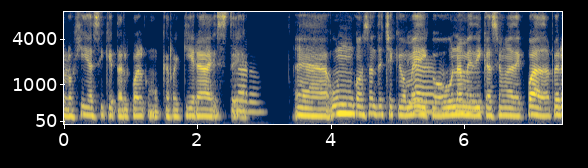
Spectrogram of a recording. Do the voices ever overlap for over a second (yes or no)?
yes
